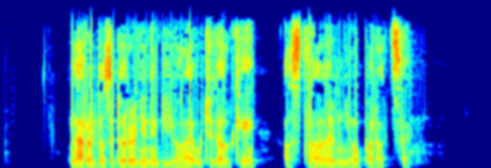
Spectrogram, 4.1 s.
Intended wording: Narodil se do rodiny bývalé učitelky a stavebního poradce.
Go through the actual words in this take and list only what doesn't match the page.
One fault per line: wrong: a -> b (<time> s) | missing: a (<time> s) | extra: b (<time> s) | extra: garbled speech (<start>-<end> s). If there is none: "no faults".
no faults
